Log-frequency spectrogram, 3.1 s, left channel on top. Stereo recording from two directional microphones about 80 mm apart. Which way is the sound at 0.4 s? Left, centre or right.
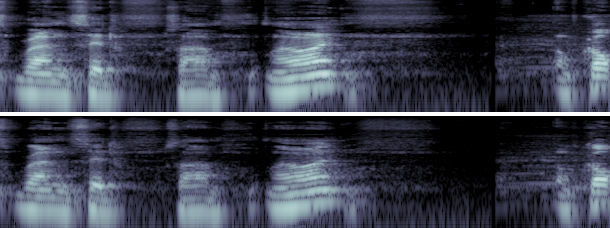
Left.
